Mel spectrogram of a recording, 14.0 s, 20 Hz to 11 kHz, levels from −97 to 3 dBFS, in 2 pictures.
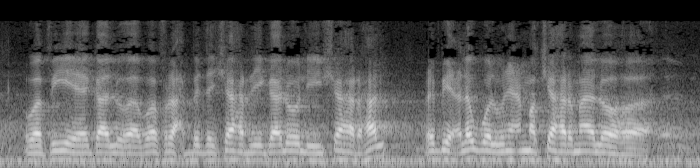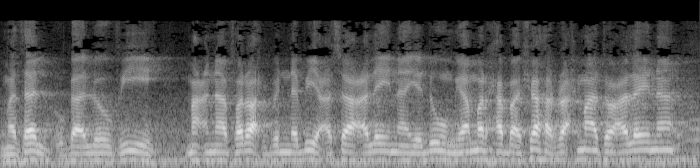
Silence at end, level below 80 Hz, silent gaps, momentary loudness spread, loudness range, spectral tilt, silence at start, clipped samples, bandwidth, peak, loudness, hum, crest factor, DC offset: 0 s; -42 dBFS; none; 7 LU; 2 LU; -7.5 dB/octave; 0 s; under 0.1%; 7.8 kHz; 0 dBFS; -19 LUFS; none; 18 dB; under 0.1%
